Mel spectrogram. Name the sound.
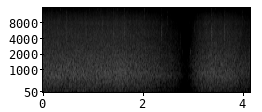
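rain falling in the video game Minecraft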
